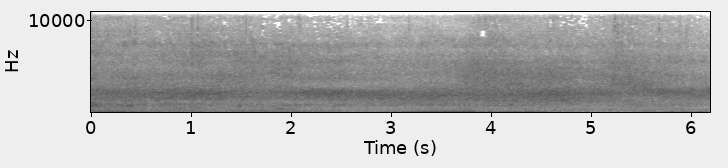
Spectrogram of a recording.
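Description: City road traffic going past: a steady rushing wash of car noise, with a low rumble that swells about three to four seconds in as a vehicle passes.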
